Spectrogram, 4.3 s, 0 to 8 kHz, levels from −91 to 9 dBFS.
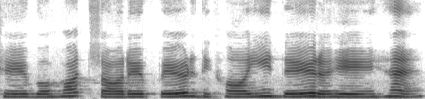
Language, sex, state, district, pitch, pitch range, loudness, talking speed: Hindi, female, Madhya Pradesh, Katni, 230 Hz, 225-250 Hz, -16 LUFS, 115 wpm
